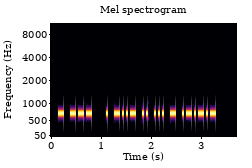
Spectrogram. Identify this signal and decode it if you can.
Morse code, heard as a keyed tone, about 31 wpm, 700 Hz. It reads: TO EXIST.
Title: Sentences from Top 1000 Words - Review Part 5 - 30wpm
